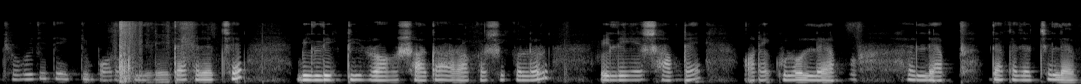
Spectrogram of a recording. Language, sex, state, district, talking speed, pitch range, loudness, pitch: Bengali, female, West Bengal, Malda, 140 wpm, 185-215 Hz, -24 LUFS, 200 Hz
